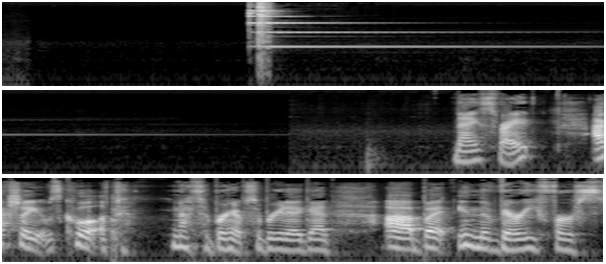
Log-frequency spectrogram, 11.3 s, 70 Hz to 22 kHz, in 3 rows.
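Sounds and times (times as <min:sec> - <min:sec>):
ritual bell being rung: 0:01.6 - 0:03.8
speech: 0:06.6 - 0:11.2.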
